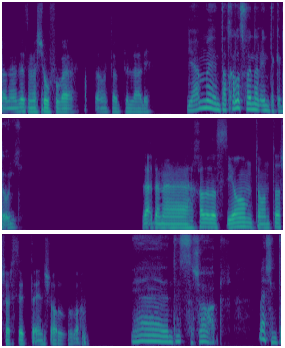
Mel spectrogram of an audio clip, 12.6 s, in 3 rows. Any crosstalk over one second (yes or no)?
no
